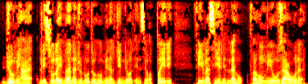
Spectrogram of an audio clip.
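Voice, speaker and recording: A man reading a classical scripture commentary aloud in careful, measured formal diction. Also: on the low side, mellow, dry recording, clean studio sound. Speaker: reader of Quran commentary.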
